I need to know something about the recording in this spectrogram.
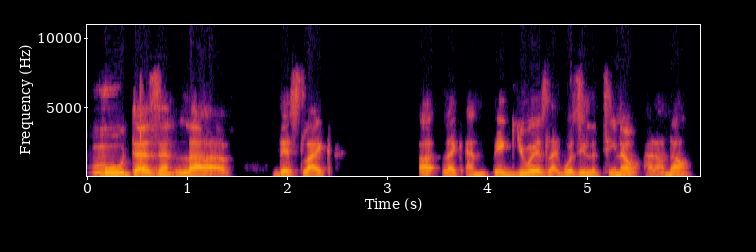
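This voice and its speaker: A man around thirty with a husky, somewhat low voice chats in a campy, loose podcast style, full of "like." The recording is dry and dull, with a dead, lo-fi sound. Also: a little slow, darkish tone, dry recording. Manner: campy, chatty, heavy use of "like". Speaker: podcast co-speaker. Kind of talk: casual podcast chat.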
